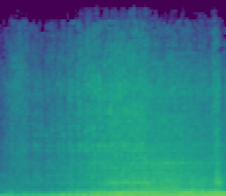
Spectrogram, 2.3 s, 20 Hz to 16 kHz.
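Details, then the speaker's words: 1998 Mitsubishi Montero Sport V6 revving sluggishly on a snap throttle, lacking power; scope shows retarded spark timing, plugs are worn with excessive gap, and tube seals are leaking. "very sluggish to rev up"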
